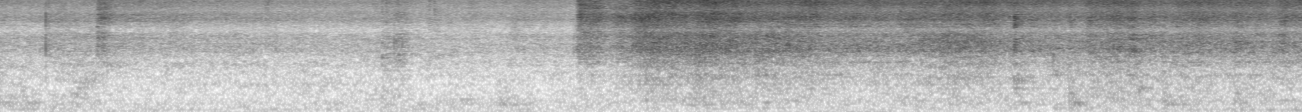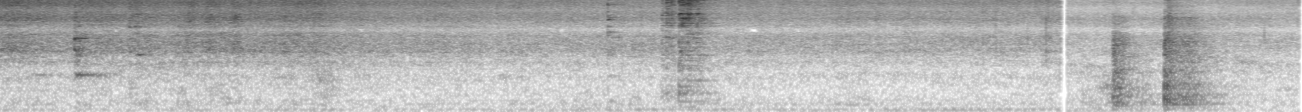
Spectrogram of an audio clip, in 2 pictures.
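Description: Mustard seeds, chopped onion and ginger garlic paste hit hot oil for a mushroom curry, making a broad steady sizzle that swells loudly a few seconds in and carries on, broken by a few sharp crackles and scrapes near the end.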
